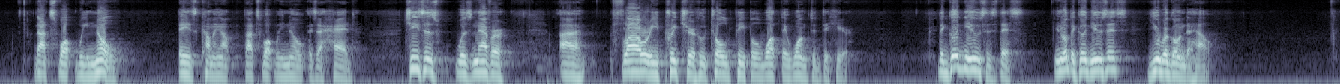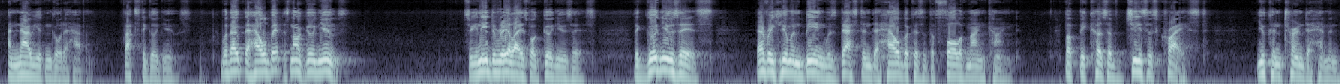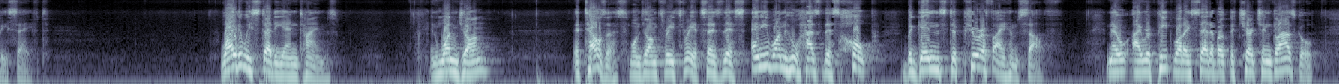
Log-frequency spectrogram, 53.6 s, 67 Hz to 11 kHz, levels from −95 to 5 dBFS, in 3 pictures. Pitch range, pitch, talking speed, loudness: 100-140 Hz, 120 Hz, 160 wpm, -16 LUFS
